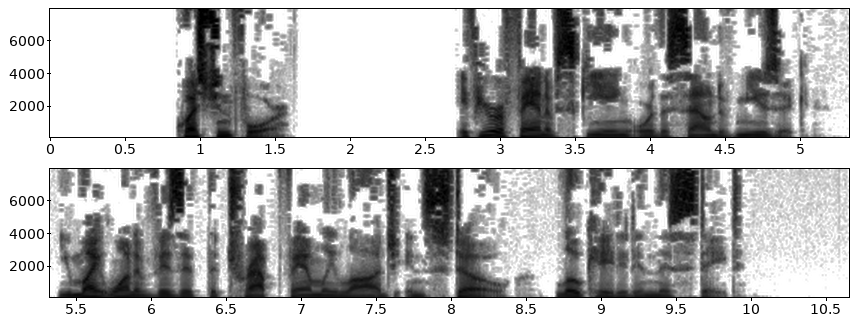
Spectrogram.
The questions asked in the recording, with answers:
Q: If you're a fan of skiing or the Sound of Music, you might want to visit the Trapp Family Lodge in Stowe, located in this state.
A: The answer is Vermont.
